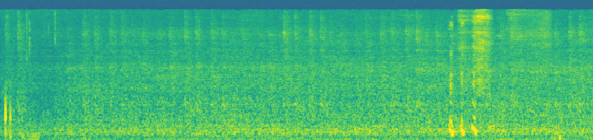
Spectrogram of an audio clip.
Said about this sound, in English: M-Train, have mercy.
